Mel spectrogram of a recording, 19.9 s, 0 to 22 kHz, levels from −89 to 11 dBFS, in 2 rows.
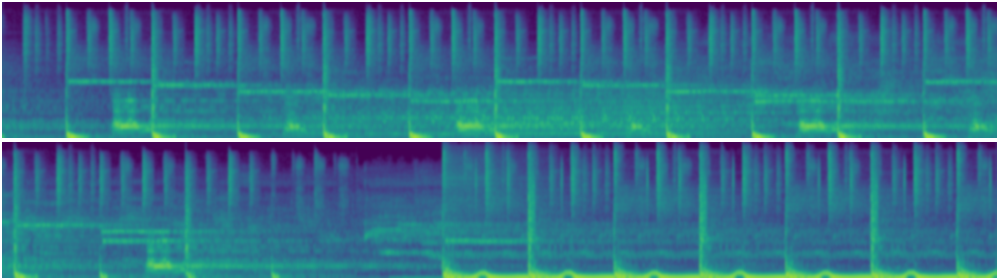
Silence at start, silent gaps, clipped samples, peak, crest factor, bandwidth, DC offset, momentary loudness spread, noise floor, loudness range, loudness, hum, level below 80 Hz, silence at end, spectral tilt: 0 s; none; under 0.1%; 0 dBFS; 12 dB; 18.5 kHz; under 0.1%; 13 LU; -35 dBFS; 7 LU; -15 LUFS; none; -14 dBFS; 0 s; -5 dB/octave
